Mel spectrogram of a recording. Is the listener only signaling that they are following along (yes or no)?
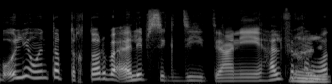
yes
